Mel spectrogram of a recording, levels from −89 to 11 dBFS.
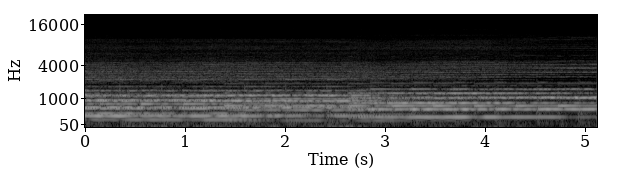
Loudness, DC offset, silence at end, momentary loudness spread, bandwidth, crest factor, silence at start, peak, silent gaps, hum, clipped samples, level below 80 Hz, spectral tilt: -35 LUFS; under 0.1%; 0 s; 2 LU; 14 kHz; 12 dB; 0 s; -22 dBFS; none; none; under 0.1%; -72 dBFS; -5.5 dB/octave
